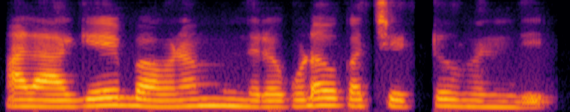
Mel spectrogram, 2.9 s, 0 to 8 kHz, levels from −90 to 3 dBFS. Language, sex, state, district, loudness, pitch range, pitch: Telugu, female, Telangana, Hyderabad, -17 LUFS, 165-180 Hz, 170 Hz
